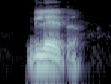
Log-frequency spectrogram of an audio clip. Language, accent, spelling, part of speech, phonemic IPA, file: French, France, glèbe, noun, /ɡlɛb/, LL-Q150 (fra)-glèbe.wav
- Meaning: 1. glebe 2. turf, territory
